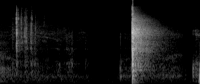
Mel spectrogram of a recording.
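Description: A few faint clicks, then one sharp metallic snap a little over a second in: the toolless jam-release latch on the nose of a Ryobi 18-gauge brad nailer being snapped shut, with the battery out.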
